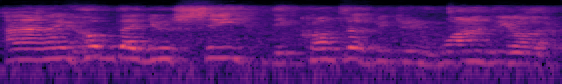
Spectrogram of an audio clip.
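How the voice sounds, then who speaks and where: A man with a Puerto Rican accent speaks at an extremely high pitch. There is audible room echo and noticeable background noise. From Puerto Rico. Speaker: art historian. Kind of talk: lecture. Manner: hesitant, many fillers.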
